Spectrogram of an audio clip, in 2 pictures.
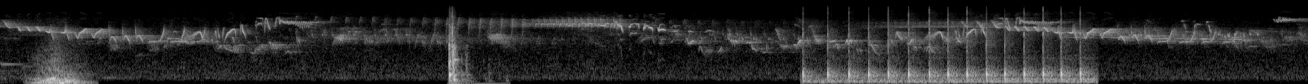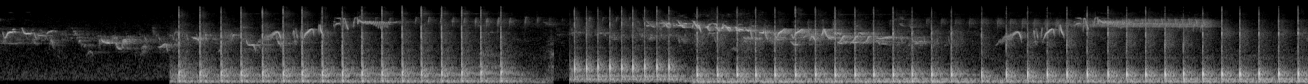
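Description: Birds chirping and twittering throughout. In three long stretches an evenly pulsed mechanical rattle, about five beats a second with a low hum under it, from some small machine or power tool, is the loudest sound; a single sharp click comes a few seconds in.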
